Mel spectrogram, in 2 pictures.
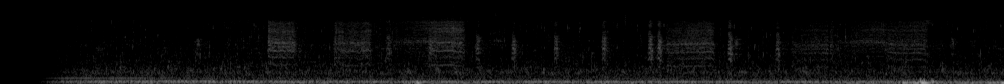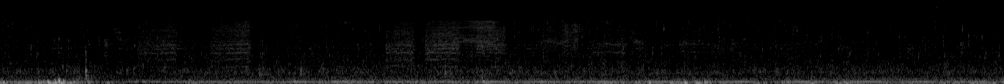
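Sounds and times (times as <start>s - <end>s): steady low hum: 0.4s - 20.0s
birds calling: 1.6s - 9.7s, 13.3s - 17.6s.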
